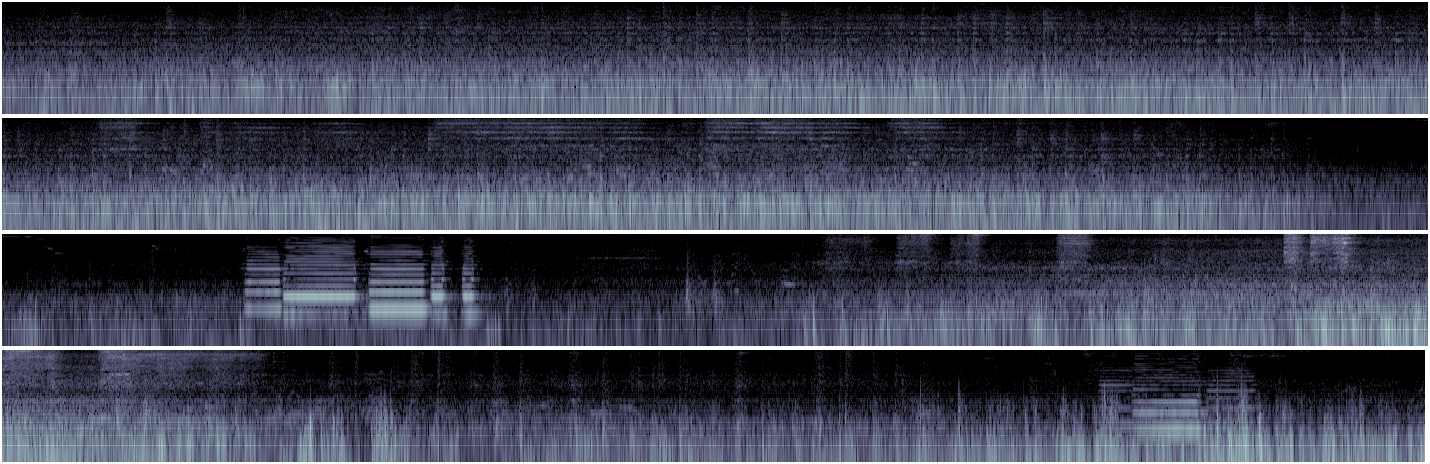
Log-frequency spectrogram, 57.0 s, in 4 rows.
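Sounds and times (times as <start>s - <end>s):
train rolling through: 0.0s - 57.0s
train wheels squealing on rails: 15.1s - 27.4s, 28.2s - 30.6s, 33.5s - 45.8s, 50.1s - 56.3s
two-tone train horn: 30.9s - 33.5s, 53.8s - 55.6s.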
